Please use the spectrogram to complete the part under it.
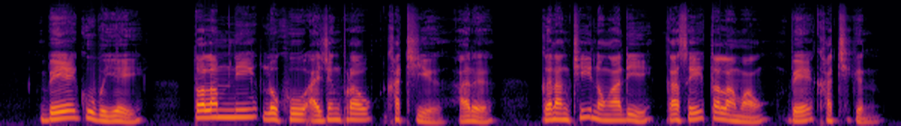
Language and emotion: Bodo, neutral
